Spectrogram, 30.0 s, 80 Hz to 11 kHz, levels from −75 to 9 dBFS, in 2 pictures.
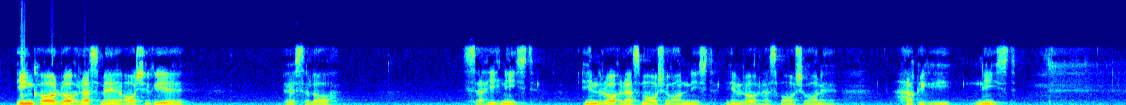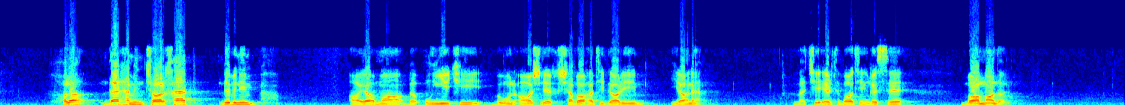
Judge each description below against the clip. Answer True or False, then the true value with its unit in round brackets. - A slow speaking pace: True (90 wpm)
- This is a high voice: False (125 Hz)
